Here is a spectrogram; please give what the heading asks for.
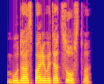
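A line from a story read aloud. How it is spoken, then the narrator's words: Gloomy reply. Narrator (Russian): мрачно ответил Антон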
